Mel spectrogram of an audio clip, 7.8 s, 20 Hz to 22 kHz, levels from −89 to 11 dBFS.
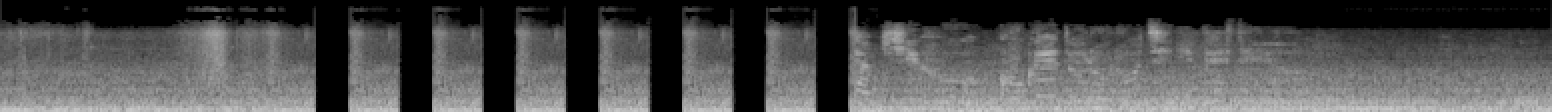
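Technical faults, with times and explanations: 1.57 to 4.28 s, stutter with silent gaps: a roughly 239 ms fragment of sound repeats six times, each followed by about 178 ms of dead silence, so it pulses every 417 ms. Likely the playback stalled, replaying its last chunk on each retry while the real audio was lost.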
